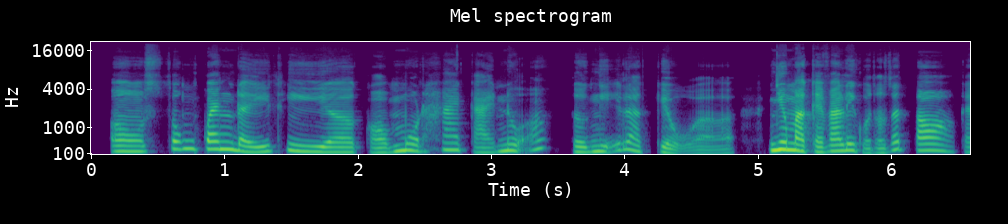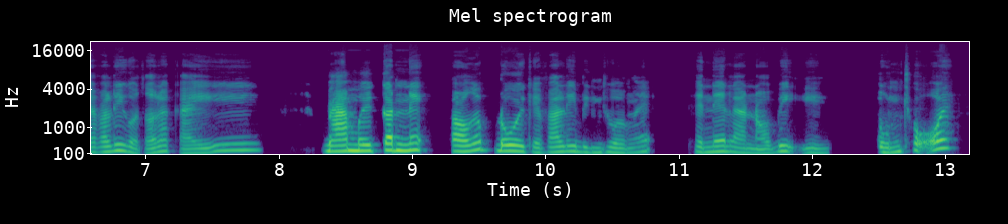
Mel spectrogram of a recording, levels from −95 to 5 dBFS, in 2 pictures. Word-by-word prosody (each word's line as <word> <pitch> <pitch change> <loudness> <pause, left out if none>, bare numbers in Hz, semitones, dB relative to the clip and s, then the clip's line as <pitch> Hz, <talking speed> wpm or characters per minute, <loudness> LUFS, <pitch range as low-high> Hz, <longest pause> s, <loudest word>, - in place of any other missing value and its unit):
Ờ, 190 -1 0
xung 270 +7 -2
quanh 265 0 +4
đấy 180 -4 +1
thì, 190 -4 0
ờ, 165 0 0
có 155 -1 -4
1-2 215 +4 0
cái 155 -1 -6
nữa, 215 - -2 0.2
tớ 170 -1 -1
nghĩ 185 +3 -2
là 240 -4 -2
kiểu, 135 - -4
ờ, 120 +2 -13 0.3
nhưng 240 +2 +10
mà 215 -3 +9
cái 175 -4 -2
vali 205 +4 +4
của 140 - -10
tớ 140 0 -8
rất 255 - -5
to, 220 -4 +1
cái 165 - -9
vali 180 +6 -2
của 170 -6 -6
tớ 140 +3 -7
là 190 - -4
cái 140 0 -7 0.8
30 205 +1 +5
cân 225 -2 +6
ấy, 230 +1 +1
to 190 -1 +3
gấp 240 +4 0
đôi 200 -2 +3
cái 160 -3 -8
vali 175 +4 -3
bình 160 -4 -9
thường 150 -3 -7
ấy, 180 +4 -10 0.3
thế 170 - -6
nên 180 +3 -2
là 160 -4 -4
nó 130 -2 -7
bị 145 -6 -7 0.3
tốn 165 +1 -4
chỗ - - -1
ấy. 290 +2 +4
185 Hz, 220 wpm, -22 LUFS, 165-215 Hz, 0.8 s, nhưng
